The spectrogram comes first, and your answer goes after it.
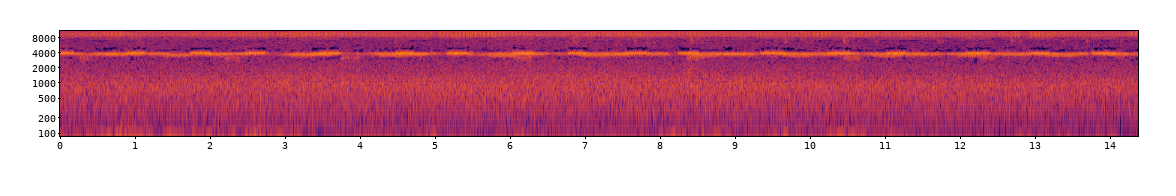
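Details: A night chorus of crickets keeps up a continuous high trill in quick regular pulses, with a fainter, even higher shimmer above and a steady low rush of wind beneath.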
